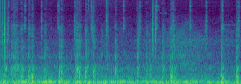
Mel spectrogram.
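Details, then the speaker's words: Deep steady low growl under road noise with occasional clunks while driving; badly worn wheel hub bearing, possibly failed so far that the rotor contacts the caliper bridge or spindle. "usually if a wheel bearing gets bad enough for the um rotor to be contacting like the caliper Bridge or the spindle or something like that usually it makes noises like this"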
